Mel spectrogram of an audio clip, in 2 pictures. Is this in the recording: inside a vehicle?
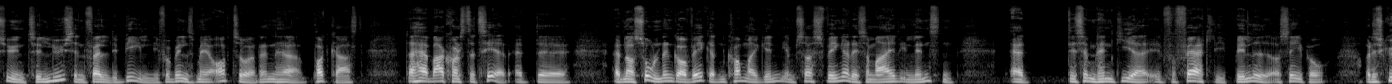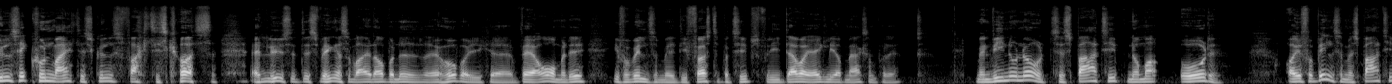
yes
